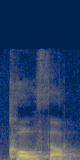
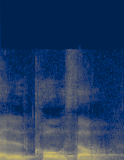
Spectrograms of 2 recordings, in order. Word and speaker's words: الكوثر: that is واو سكون, we have to be careful in not pronouncing the letter closer to an O, the English O. كوثر, which is common to hear. إنا أعطيناك الكوثر. We don't have O in Arabic. We don't say كوثر.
